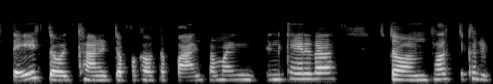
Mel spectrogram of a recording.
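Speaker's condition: Deafness; hard of hearing, caused by medication, hearing aids; wears hearing aids; speaks confidently in spoken conversation

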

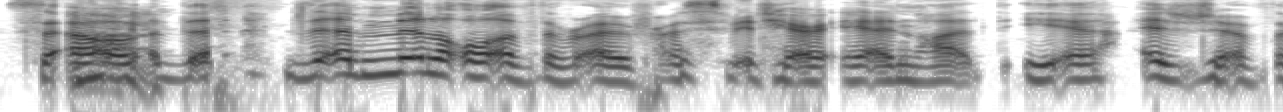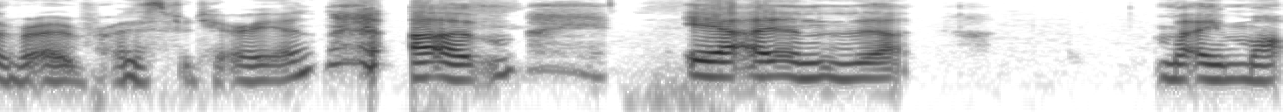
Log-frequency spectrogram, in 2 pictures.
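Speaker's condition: Spasmodic dysphonia; speaking without treatment

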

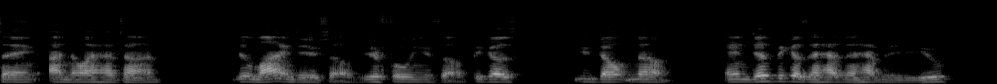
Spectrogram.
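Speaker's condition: ALS; diagnosed after progressive weakness and drop in football performance

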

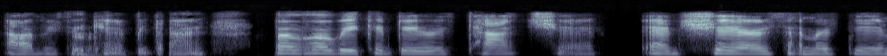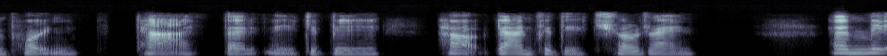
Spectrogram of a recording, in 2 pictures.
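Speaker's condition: Severe to profound hearing loss; cochlear implant on one side about 10 years ago, earlier body, analog, digital hearing aids

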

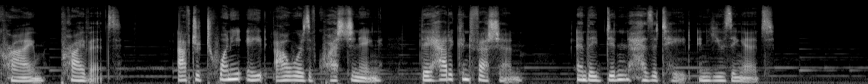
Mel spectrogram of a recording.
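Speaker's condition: No condition

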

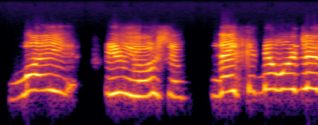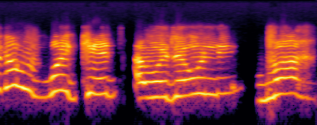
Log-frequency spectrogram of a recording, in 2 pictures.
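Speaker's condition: Cerebral palsy; extra exam time

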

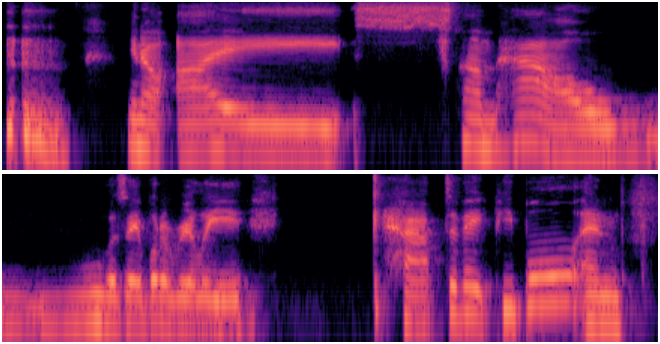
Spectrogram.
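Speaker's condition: Stutter; stutter since before public speaking, lifelong fear of talking to people; pronounced stutter audible during interview; at times takes a couple of seconds to say words; blocks

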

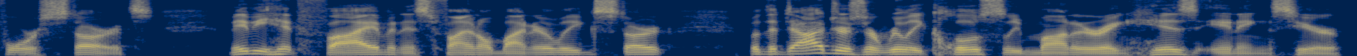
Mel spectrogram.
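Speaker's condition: No condition

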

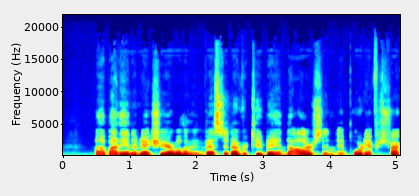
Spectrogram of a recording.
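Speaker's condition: No condition

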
